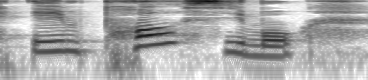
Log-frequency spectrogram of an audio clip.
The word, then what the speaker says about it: impossible: النطق الصحيح impossible.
